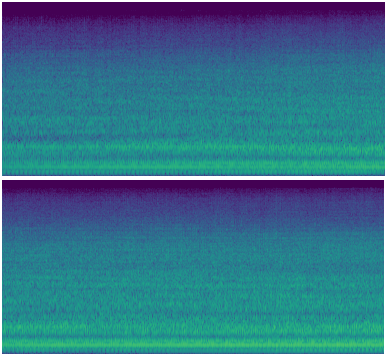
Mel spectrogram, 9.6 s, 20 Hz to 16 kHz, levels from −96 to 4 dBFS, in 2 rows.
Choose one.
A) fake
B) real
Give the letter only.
B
